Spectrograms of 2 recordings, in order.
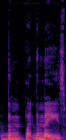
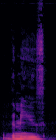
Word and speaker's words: The Mease: I am pronouncing the Mease correctly, am I? – Yeah. Yes. – Yeah, why? – We've had a few mispronunciations. – What's the worst one? Like, I assume like the Maze would be a big one, like a big mispronunciation.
